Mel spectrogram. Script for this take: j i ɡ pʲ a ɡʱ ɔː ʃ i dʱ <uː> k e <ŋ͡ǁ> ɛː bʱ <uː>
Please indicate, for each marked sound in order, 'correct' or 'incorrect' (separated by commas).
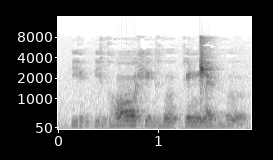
incorrect, correct, incorrect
